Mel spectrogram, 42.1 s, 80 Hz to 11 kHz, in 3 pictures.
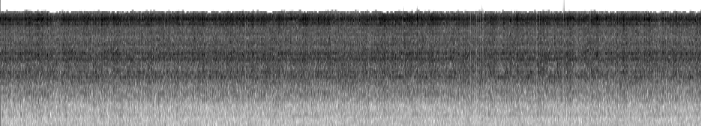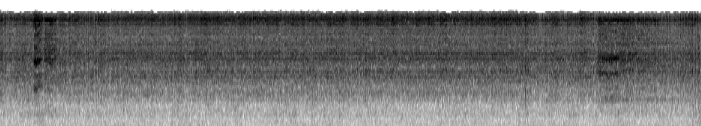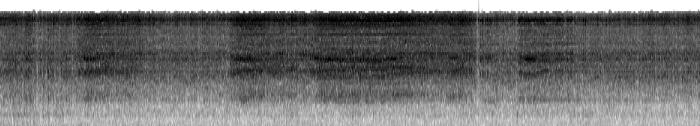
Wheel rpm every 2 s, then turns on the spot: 230, 230, 230, 230, 230, 230, 230, 250, 240, 230, 240, 230, 230, 230, 230, 230, 230, 220, 230, 230, 230.
none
